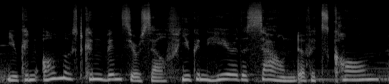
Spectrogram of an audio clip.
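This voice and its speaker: A woman voicing a composed duelist in a video game, calm and measured as she narrates. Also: mid-range voice, natural voice. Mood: narrating. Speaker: game character. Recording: game audio with music.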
